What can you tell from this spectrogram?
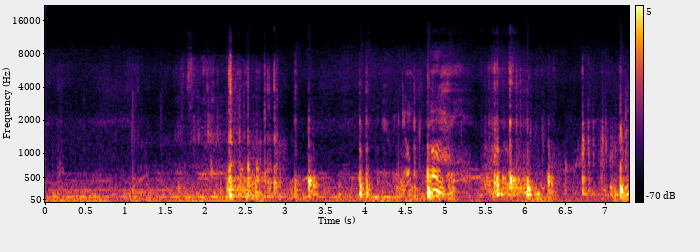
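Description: Plastic kayak hull scraping and knocking on shoreline gravel as a person climbs in and sits down, with irregular clunks and scrapes through the second half.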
